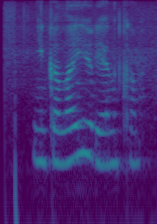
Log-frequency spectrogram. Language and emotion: Russian, neutral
